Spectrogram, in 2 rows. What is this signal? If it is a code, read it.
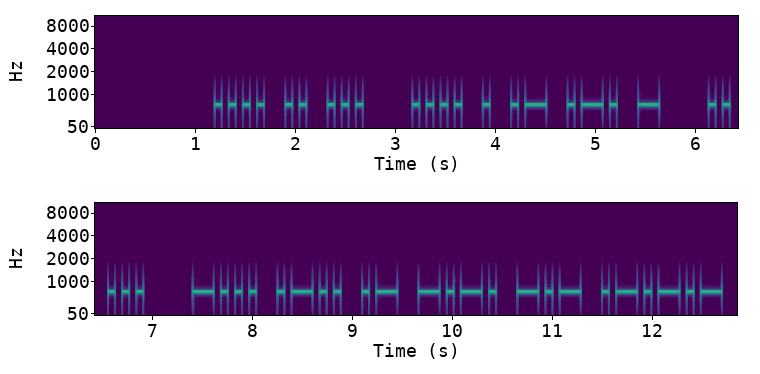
Morse code, heard as a keyed tone, about 17 wpm, 700 Hz. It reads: HIS HEART IS BLACK.
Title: Sentences from Top 1200 Words 17wpm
